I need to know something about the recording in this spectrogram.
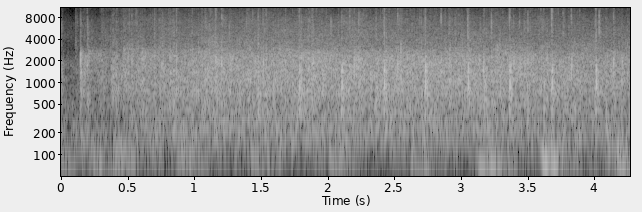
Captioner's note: applause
